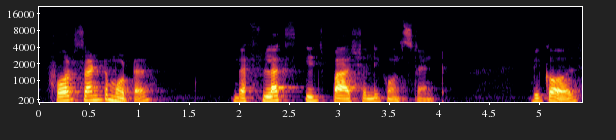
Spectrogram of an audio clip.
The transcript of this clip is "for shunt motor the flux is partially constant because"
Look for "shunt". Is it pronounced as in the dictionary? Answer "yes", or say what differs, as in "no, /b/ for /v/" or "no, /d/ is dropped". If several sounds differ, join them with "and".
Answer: no, /s/ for /ʃ/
